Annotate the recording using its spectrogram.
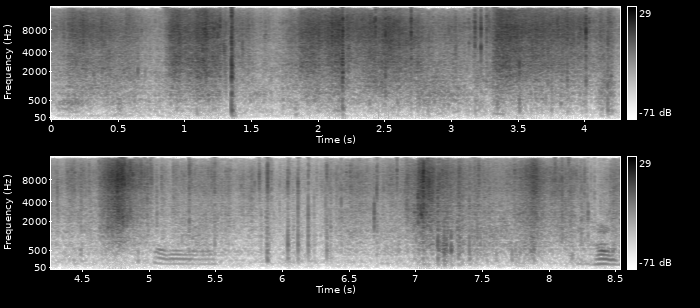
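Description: Footsteps crunch and rustle through dry leaves and undergrowth.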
